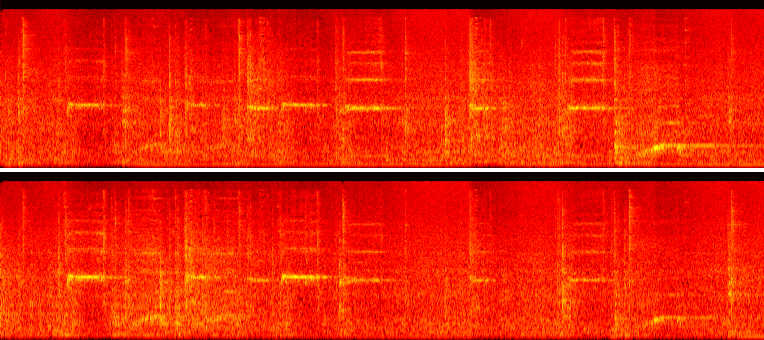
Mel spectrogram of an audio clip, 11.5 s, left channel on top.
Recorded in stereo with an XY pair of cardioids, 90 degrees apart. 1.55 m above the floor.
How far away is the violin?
No violin in this recording.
